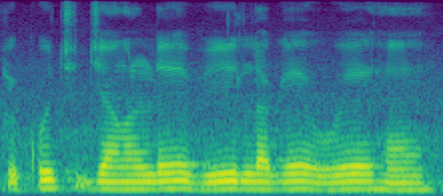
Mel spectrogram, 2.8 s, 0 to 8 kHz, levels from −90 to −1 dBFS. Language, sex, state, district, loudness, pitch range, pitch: Hindi, male, Uttar Pradesh, Shamli, -11 LUFS, 110-115 Hz, 115 Hz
